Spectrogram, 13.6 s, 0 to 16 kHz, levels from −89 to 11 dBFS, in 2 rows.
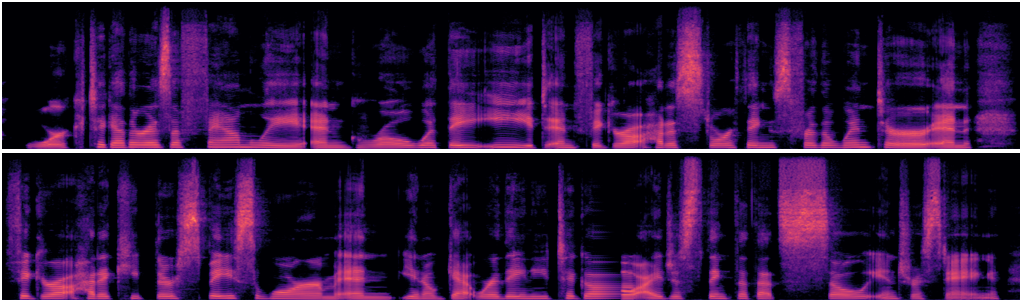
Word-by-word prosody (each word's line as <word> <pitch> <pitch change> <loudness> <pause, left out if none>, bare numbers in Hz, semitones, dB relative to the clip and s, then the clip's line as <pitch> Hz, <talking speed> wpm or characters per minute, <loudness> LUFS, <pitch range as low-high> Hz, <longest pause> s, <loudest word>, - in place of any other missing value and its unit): work - - -3
together 245 -3 -1
as 245 0 +5
a 245 - -1
family, 240 -6 -3
and 195 -2 0
grow 190 +2 -5
what 225 +1 -6
they 220 0 +3
eat, 230 -3 -3
and 205 -1 0
figure 195 0 -3
out 205 - +3
how 220 - -1
to 210 0 -3
store 215 0 +4
things 225 +1 0
for 230 -1 -5
the 225 0 -7
winter, 230 -4 0
and 190 +1 +3 0.4
figure 215 -2 -1
out 215 - +2
how 225 - 0
to 220 - +1
keep 230 0 -11
their 225 +1 -2
space 240 +2 +6
warm 200 -5 -2
and, 180 -1 0
you 210 -1 -7
know, 190 -1 -6
get 195 +2 -2
where 205 0 -2
they 210 0 -4
need 220 0 -11
to 240 -2 -4
go. 230 0 -3
I 200 0 +2
just 205 0 +1
think 220 -2 -4
that 225 -2 -8
that's 205 - 0
so 200 0 +5
interesting. 195 -1 -3
215 Hz, 200 wpm, -25 LUFS, 200-230 Hz, 0.4 s, space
